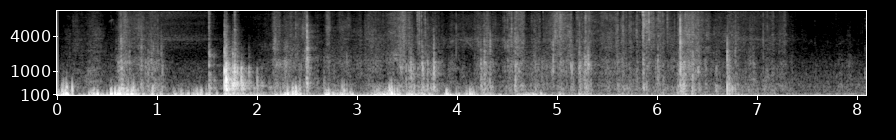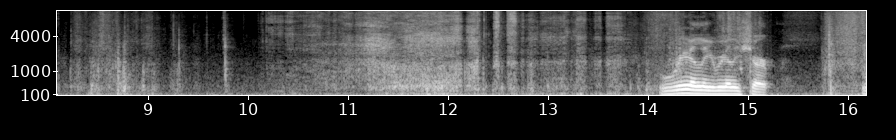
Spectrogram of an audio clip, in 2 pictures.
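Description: A freshly sharpened brisket slicing knife drawn through a sheet of paper, making a soft hiss a few seconds before the end. It is a paper-cut test of the edge, which slices cleanly: really, really sharp. Low rumbling and handling noise come early, and a brief vocal sound comes near the end.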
